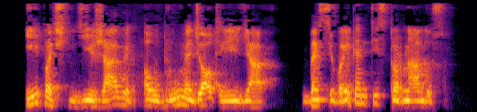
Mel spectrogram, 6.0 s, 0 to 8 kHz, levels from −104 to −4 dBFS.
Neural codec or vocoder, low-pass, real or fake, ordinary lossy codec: codec, 44.1 kHz, 2.6 kbps, SNAC; 7.2 kHz; fake; MP3, 32 kbps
